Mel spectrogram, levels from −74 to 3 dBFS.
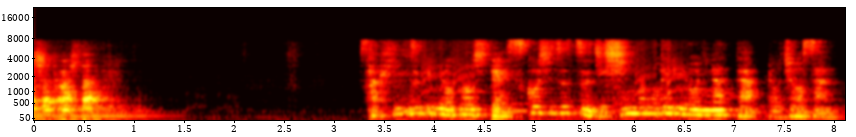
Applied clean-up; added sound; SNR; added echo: neural separator model SepFormer DNS4.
